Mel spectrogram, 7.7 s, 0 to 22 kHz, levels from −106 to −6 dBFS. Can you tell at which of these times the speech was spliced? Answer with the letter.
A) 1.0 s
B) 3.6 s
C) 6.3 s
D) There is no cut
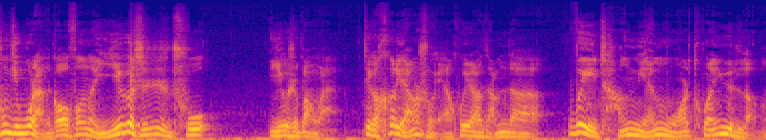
B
